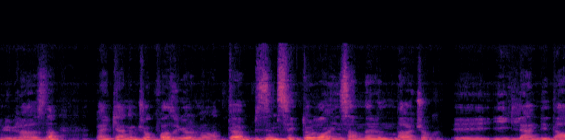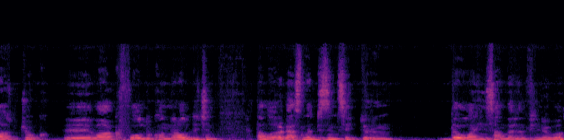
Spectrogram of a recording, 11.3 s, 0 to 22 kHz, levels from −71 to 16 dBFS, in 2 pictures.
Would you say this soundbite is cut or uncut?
uncut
